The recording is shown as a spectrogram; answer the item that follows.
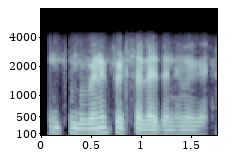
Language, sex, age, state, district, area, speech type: Kannada, male, 60+, Karnataka, Bangalore Rural, rural, conversation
